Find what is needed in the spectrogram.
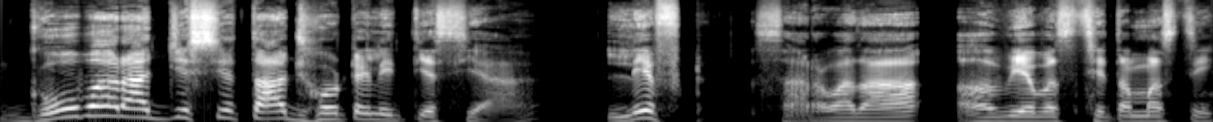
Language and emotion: Sanskrit, disgusted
